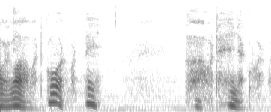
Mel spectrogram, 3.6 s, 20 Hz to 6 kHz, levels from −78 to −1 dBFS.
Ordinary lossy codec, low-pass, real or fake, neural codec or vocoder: none; 5.4 kHz; real; none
